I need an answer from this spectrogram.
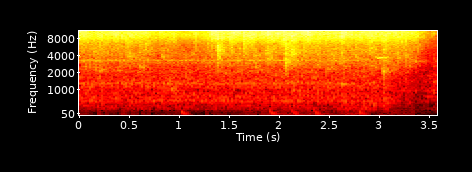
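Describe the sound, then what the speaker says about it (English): Water runs steadily from a tap as it is applied to thick natural hair already coated with styling product, a continuous hissing flow with a few soft low splashes, close and alone. "I'm gonna put a little bit of water on my hair and smooth through my hair again."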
